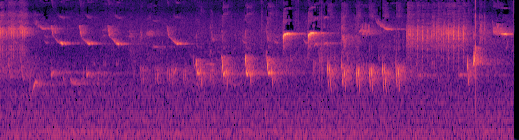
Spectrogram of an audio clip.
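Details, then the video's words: Nightingale song on an evening: varied phrases of high descending whistles, sharp chips and bursts of fast repeated notes, loud and rhythmic in the second half, with faint hiss behind. "Вечернее пение соловья"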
